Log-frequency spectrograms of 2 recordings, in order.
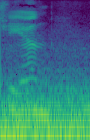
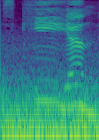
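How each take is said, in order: First: The K is softened, not a plain K. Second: The K is sounded as a plain hard K. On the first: The speaker calls it right. "it's Skien, because the K is followed by letter I" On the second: The speaker calls it wrong. "It's not Skien"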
